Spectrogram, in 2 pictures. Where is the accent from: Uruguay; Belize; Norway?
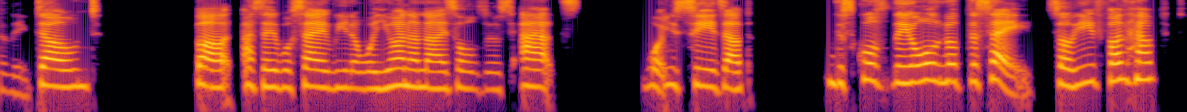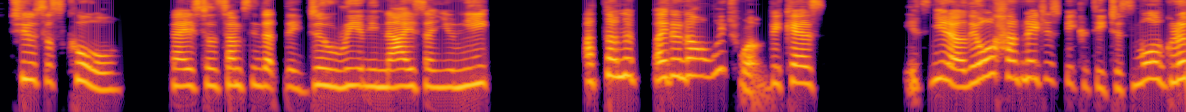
Uruguay; English is a second language; moved away as an adult; also born or lived in Italy; I'm from Uruguay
